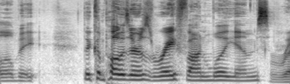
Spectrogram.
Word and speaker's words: Ralph: Nobody name nobody born in America is naming their kid Rafe. True. And it's spelled Ralph.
